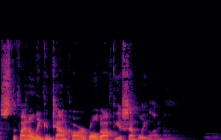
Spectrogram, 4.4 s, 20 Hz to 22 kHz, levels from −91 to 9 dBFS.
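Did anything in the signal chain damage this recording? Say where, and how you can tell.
Yes. At the capture stage, right after "rolled off the assembly" at 3.28 s, the speech abruptly turns roomy and thin, drops about 5 dB, and room noise rises to roughly 25 dB below it until the end. A likely switch to a distant microphone, not a gain or EQ change, since reverberation arrives with it.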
